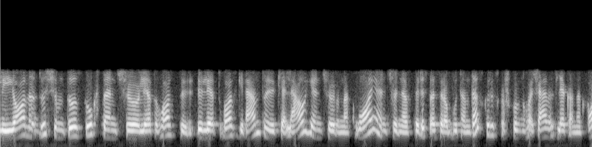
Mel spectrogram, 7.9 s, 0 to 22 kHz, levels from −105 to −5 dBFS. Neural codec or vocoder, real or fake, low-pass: none; real; 3.6 kHz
